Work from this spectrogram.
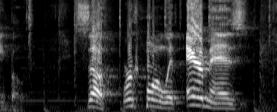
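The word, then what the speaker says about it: Hermès: I'm gonna say Hermes because that's what I hear the most, even though I've heard both and I've heard supposedly experts say both. So we're going with Hermes. The H is silent tonight.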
